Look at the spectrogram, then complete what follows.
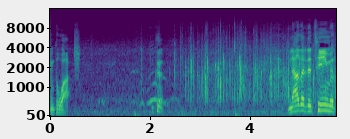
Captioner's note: cheers and applause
